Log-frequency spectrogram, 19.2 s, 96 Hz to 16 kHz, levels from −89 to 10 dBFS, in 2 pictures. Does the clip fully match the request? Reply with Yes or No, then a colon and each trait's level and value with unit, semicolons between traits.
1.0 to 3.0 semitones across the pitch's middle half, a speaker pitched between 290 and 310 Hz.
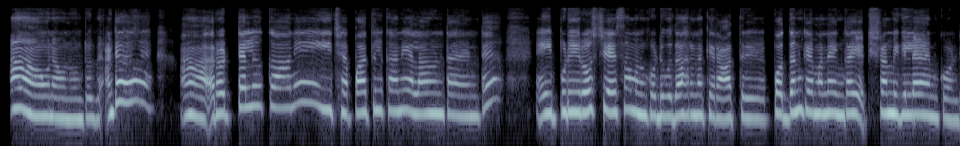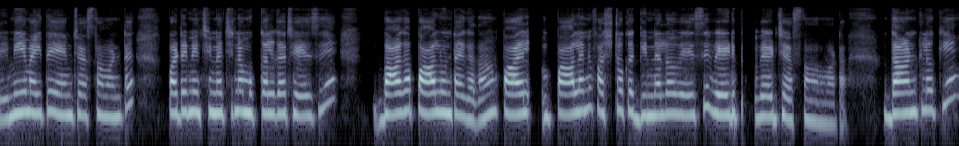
Yes: narrow, 2.4 semitones; very high, 300 Hz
